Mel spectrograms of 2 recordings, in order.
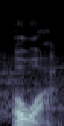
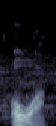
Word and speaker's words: Owa: Owa is the way they're pronouncing that name, so we'll pronounce it that way. Owa. Forget the J.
